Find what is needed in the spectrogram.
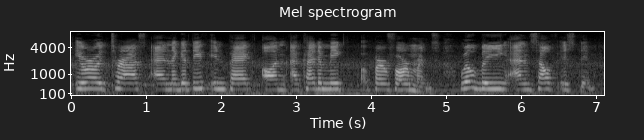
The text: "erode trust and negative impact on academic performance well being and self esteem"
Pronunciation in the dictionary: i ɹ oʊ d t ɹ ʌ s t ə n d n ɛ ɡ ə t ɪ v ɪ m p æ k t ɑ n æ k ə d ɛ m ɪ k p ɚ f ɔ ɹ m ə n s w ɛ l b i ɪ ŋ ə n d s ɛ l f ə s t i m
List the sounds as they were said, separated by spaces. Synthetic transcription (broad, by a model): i ɹ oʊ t ɹ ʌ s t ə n n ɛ ɡ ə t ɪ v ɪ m p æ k t ɑ n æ k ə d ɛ m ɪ k p ɚ f ɔ ɹ m ə n s w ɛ l b i ɪ ŋ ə n s ɛ l f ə s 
